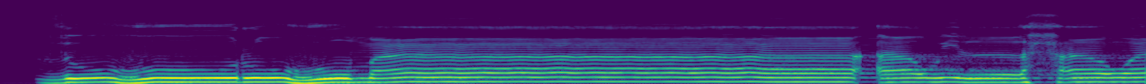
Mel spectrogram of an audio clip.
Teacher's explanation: pada saat dibaca wasal atau terus maka kita panjangkan lima harakat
